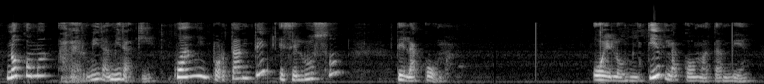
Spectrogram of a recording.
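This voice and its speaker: Woman, Peruvian Spanish accent, teacher, coaxing, husky voice, dull lo-fi sound. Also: medium pitch. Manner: lively, coaxing, peppers lines with "¿ya?". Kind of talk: recorded grammar lesson.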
